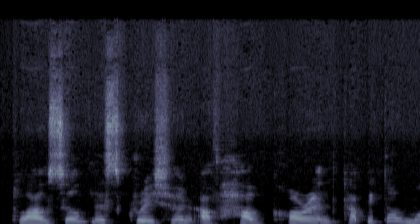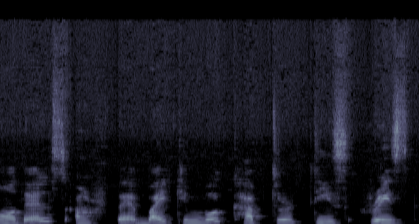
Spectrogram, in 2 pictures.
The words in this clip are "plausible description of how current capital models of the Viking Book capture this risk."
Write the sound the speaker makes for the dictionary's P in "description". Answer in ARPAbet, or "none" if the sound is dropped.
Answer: none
